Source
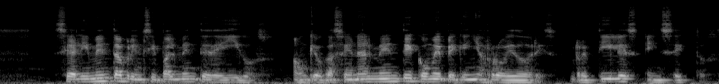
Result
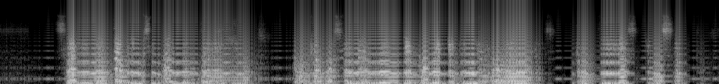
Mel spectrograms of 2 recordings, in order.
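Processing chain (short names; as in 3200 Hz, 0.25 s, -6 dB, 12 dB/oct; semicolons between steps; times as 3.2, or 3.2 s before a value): formant-preserving pitch shift -8 st; polarity switched at an audio rate 260 Hz; gain +7 dB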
